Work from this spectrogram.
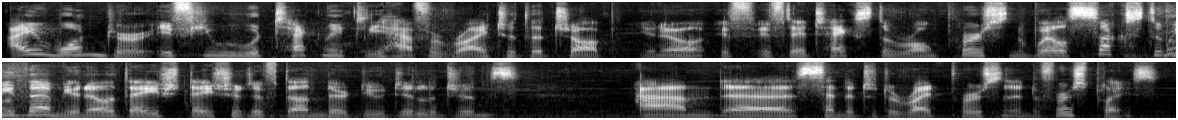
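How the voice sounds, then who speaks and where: A man's voice: medium pitch, animated, moderate pace, bright, forceful tone, soft background music. A man giving casual, rambling commentary while streaming a video game, swearing casually. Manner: chatty, rambling, swears casually, many restarts.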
